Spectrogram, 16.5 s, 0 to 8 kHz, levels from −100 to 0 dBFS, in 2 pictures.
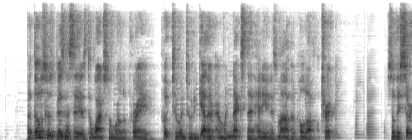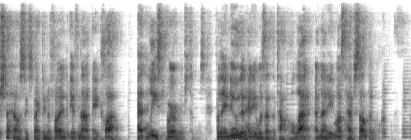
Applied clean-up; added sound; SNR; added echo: neural mask model DeepFilterNet 3.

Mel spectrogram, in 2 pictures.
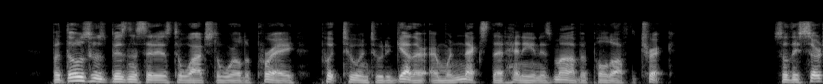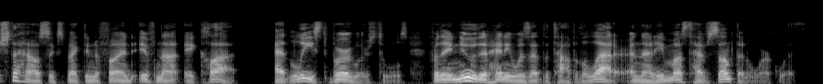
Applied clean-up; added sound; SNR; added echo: none; none; none; none.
